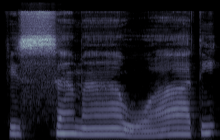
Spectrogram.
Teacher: سین پہ سیٹی کو واضح کریں گے، فی السماوات، ان دونوں کو ایکولی کھینچیں گے، ما وا، ٹھیک ہے، ہونٹوں کی نا تمام گولائی سے ادا کرنا ہے۔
